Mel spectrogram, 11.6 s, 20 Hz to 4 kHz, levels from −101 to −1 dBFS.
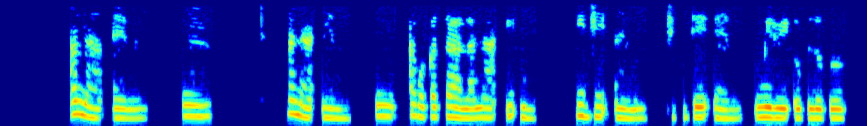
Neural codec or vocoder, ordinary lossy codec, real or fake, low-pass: none; none; real; 3.6 kHz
